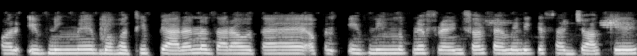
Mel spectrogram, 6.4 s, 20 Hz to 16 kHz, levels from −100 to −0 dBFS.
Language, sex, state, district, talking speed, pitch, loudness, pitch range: Hindi, female, Maharashtra, Nagpur, 190 wpm, 220 Hz, -16 LUFS, 220-230 Hz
